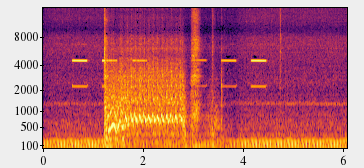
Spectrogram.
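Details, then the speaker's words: LH6 5.3 LS in a 1986 RX7 on a Holley Terminator X (24x/1x); cam sensor wires already flipped with no change. Steady cranking with one brief almost-catch, then no start. Owner suspects the 4-gauge starter power wire is too small. "it's it's right there at wanting to start see it just doesn't"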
